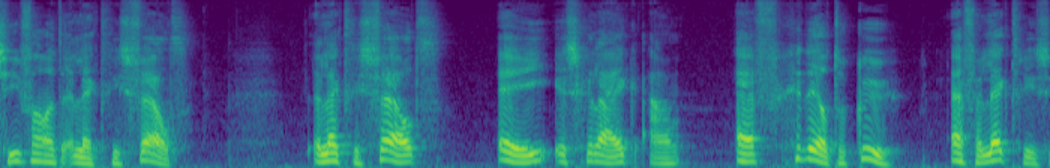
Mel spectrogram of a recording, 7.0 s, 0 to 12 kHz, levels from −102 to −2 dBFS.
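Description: No technical faults can be heard anywhere here.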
